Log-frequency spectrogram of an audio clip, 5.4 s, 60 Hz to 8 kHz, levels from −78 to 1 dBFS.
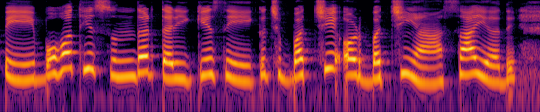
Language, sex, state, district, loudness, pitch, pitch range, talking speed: Hindi, female, Bihar, West Champaran, -14 LUFS, 290 Hz, 260-315 Hz, 120 wpm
